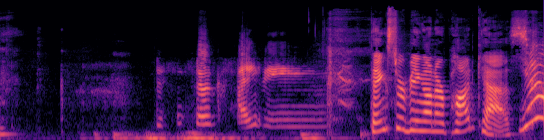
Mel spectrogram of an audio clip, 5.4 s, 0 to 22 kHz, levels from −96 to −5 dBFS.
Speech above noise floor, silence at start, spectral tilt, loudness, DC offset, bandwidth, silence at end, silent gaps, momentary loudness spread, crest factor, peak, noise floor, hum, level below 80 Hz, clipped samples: 34 dB; 0 s; -2 dB/octave; -30 LUFS; under 0.1%; 17 kHz; 0 s; none; 18 LU; 22 dB; -12 dBFS; -65 dBFS; none; -50 dBFS; under 0.1%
